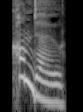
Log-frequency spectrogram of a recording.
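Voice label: "condo", British English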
